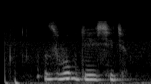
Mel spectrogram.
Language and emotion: Russian, neutral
